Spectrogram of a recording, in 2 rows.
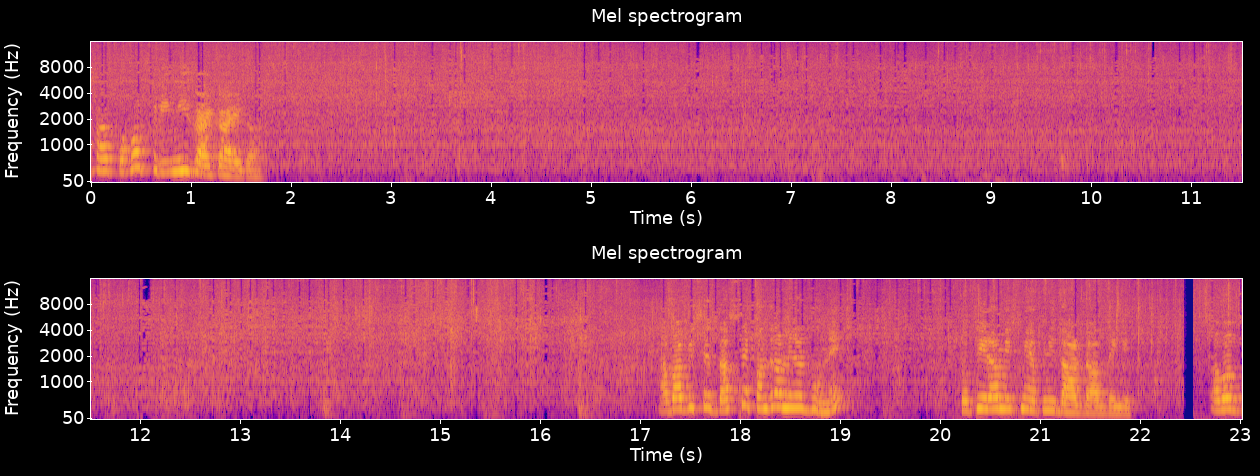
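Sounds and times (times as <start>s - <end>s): chicken sizzling in a wok: 0.0s - 23.0s
wooden spatula stirring: 12.1s - 21.1s.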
